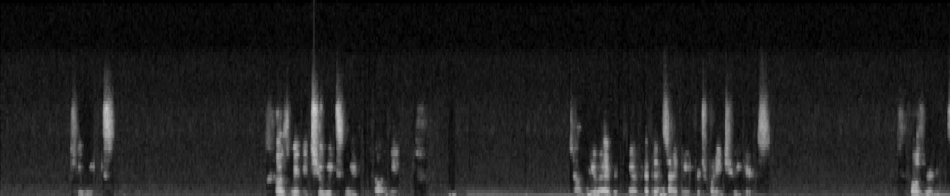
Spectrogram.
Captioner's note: sarcastically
